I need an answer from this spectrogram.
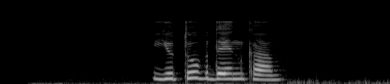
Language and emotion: Russian, neutral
